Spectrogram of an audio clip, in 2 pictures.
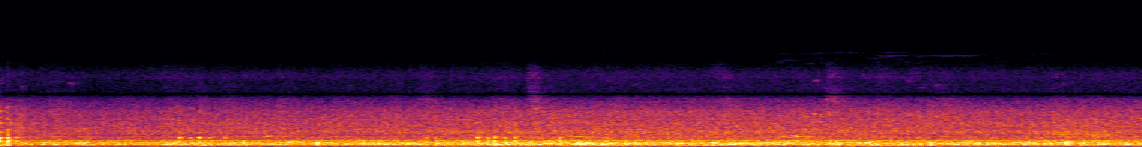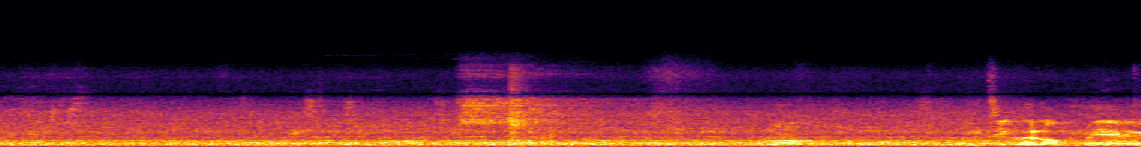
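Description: City traffic rumbles steadily on a busy street.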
